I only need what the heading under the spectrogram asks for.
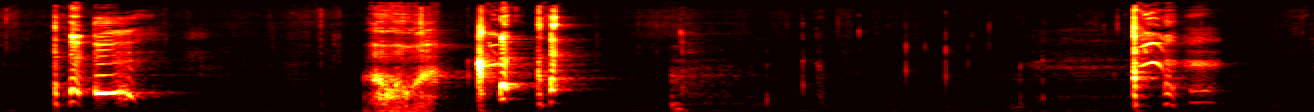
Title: with the hiccups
